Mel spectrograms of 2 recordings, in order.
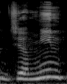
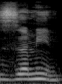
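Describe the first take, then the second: First: The first consonant is a j sound. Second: The first consonant is a z sound. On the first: The speaker calls it wrong. "बिना नुक्ता के पढ़ेंगे" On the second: The speaker calls it right. "नुक्ता के साथ पढ़ेंगे"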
